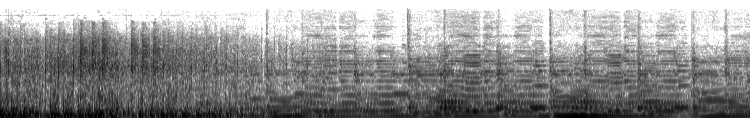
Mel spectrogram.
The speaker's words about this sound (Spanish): ¡Disparen! ¡Disparen! ¡Fuego a discreción! ¡Disparen!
